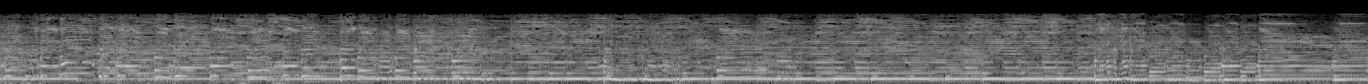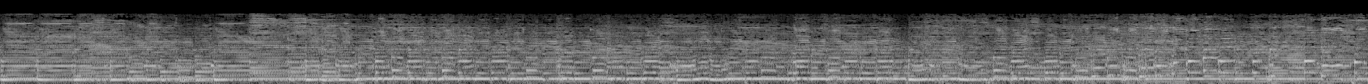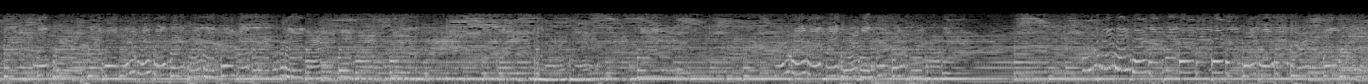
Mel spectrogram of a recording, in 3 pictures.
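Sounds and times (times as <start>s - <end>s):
sitar melody over drone: 0.0s - 41.0s.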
